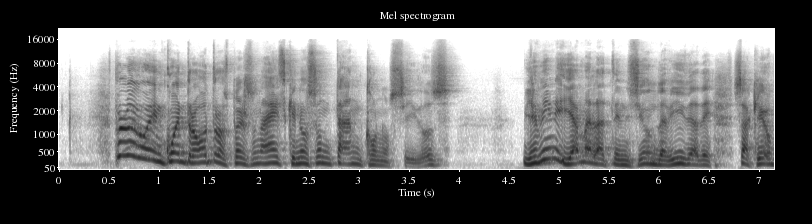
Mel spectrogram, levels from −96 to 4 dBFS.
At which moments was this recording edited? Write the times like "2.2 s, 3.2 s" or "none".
4.5 s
